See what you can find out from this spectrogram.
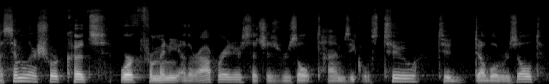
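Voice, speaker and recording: A man with a lowish, very relaxed and mellow voice teaches in an informal screencast style. He talks conversationally, thinking aloud as he reads along and comments. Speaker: programming tutorial instructor. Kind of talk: casual screencast tutorial, reading along and commenting.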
